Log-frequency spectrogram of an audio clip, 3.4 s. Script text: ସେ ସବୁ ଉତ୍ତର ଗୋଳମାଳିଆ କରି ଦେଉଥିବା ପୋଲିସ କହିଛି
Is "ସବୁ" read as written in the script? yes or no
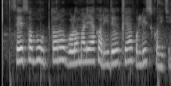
yes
